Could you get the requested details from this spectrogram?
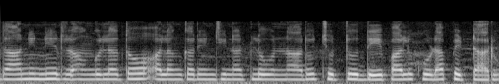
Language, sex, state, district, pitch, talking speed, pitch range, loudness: Telugu, female, Andhra Pradesh, Anantapur, 235 Hz, 95 wpm, 230-240 Hz, -14 LUFS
